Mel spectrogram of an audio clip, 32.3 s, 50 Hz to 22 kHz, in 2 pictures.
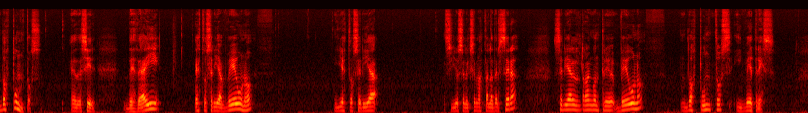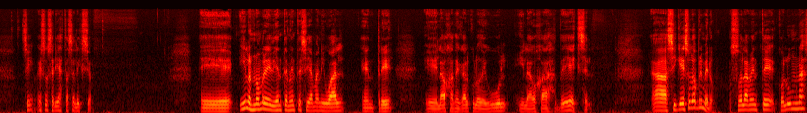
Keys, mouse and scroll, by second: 0.9 click, 6.7 ctrl+click, 8.7-10.0 drag, 16.4 click, 17.6 click, 21.9 click, 23.8 click, 30.0 click.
